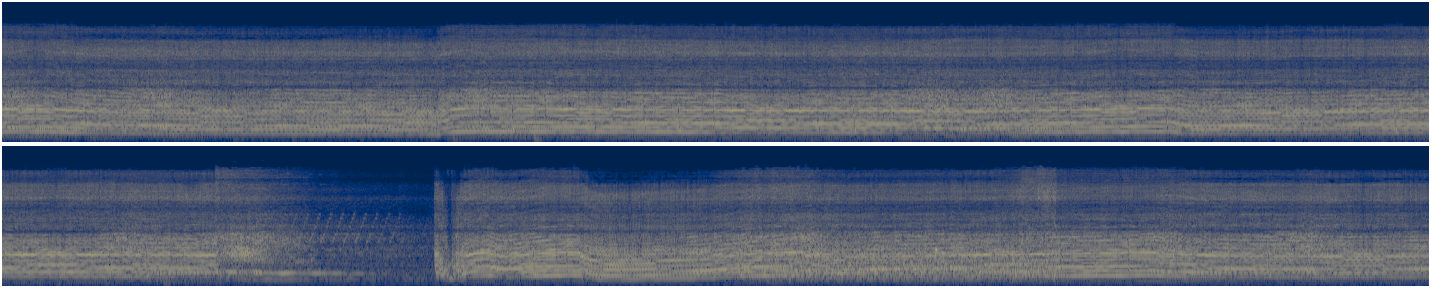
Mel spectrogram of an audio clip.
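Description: A motorbike engine whines loudly, rising and falling in pitch as it revs.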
